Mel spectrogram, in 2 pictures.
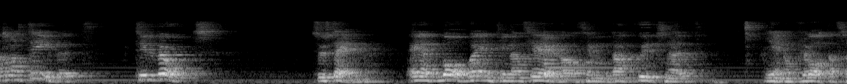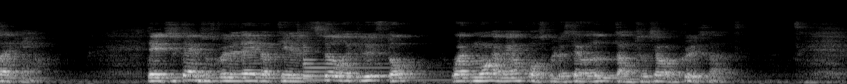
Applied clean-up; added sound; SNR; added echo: none; Bowed string instrument; 17 dB; reverberation time 0.6 s.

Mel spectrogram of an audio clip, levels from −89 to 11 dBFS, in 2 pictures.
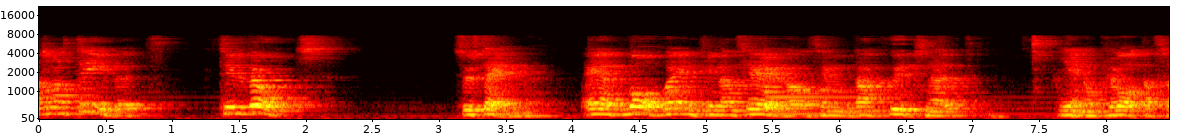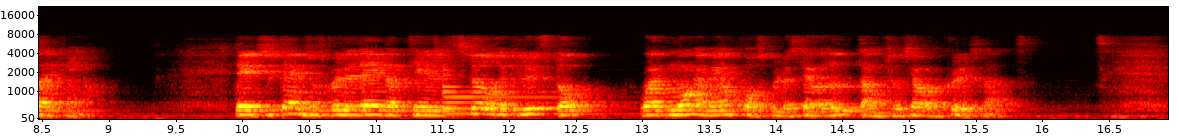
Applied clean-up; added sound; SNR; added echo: neural separator model SepFormer DNS4.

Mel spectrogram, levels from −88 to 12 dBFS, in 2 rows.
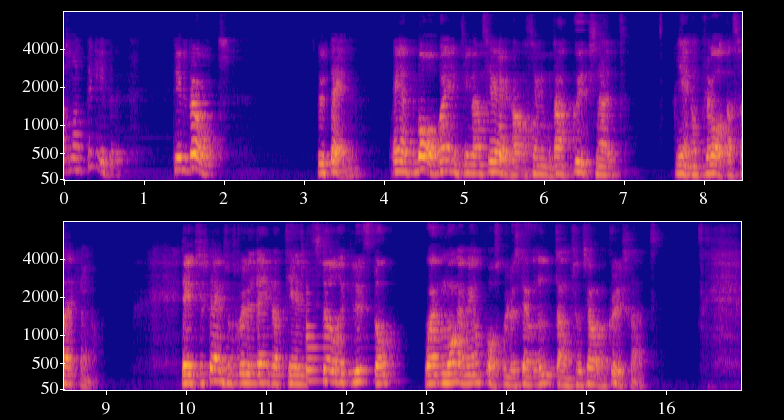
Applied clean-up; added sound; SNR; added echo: neural mask model DeepFilterNet 3.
